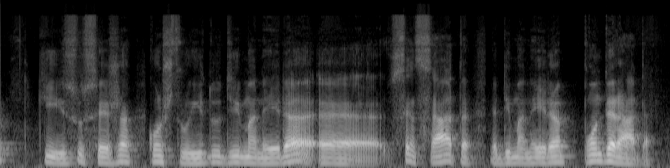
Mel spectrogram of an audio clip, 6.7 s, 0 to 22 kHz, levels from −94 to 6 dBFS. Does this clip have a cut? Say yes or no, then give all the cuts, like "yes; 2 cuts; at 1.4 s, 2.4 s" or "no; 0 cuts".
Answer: yes; 3 cuts; at 1.4 s, 4.8 s, 5.8 s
